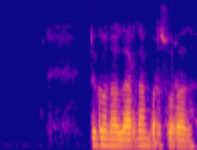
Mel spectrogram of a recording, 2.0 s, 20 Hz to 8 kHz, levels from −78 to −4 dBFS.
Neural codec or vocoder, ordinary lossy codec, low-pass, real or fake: none; MP3, 48 kbps; 7.2 kHz; real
